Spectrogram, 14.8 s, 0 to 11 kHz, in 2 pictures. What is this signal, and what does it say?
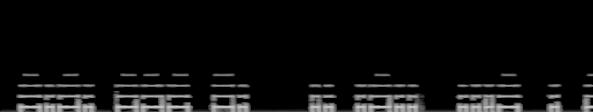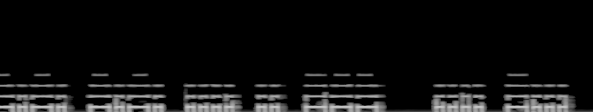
Morse code, heard as a keyed tone, about 15 wpm, spaced as for 13 wpm, 520 Hz. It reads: CON ILVECCHIO HB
